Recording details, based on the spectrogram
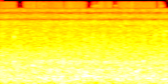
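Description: Rattle River, a mountain stream crossed on the Appalachian Trail, rushes steadily nearby in a constant broadband wash of flowing water with no pauses and no voices.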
